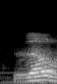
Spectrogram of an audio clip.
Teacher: را کو پر کرنا ہے، را مشدد ہے، ذال کو ملانا ہے را کے ساتھ، اور را کو زبر بھی ہے، را کو موٹا بھی کرنا ہے.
